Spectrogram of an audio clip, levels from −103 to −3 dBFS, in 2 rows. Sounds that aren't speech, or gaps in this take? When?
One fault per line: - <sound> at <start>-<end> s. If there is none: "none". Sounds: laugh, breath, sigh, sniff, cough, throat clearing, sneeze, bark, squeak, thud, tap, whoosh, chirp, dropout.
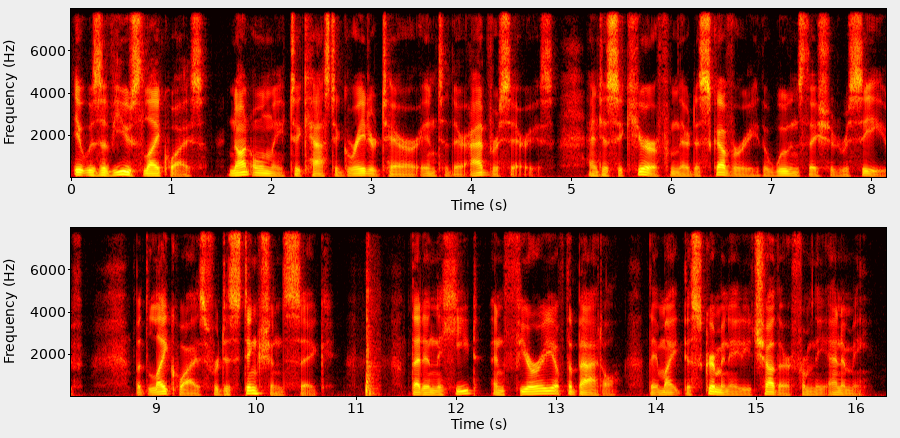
- thud at 11.1-11.3 s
